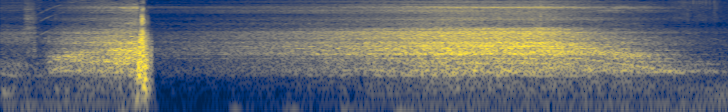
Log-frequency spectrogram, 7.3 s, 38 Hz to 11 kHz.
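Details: A small travel CPAP machine (DreamStation GO, AirMini or Transcend) running at 10 cmH2O with flex 3: a steady airflow hiss swelling and fading, with a brief click.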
